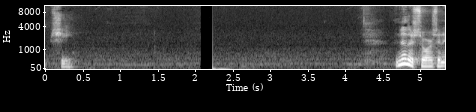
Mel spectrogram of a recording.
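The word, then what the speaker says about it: sidhe: d h e um so you pronounce it she but if you were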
